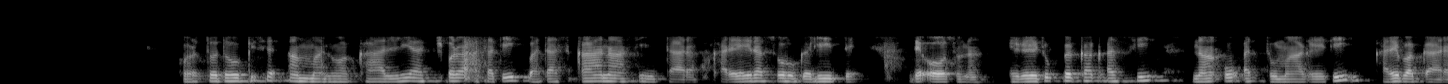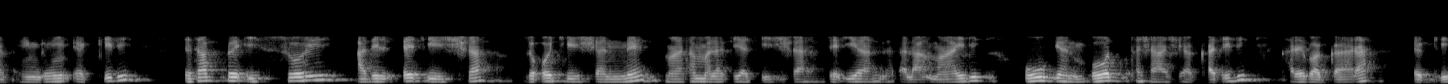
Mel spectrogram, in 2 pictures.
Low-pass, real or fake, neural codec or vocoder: 3.6 kHz; fake; codec, 16 kHz, 8 kbps, FunCodec, trained on LibriTTS, 25 frames a second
